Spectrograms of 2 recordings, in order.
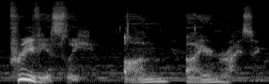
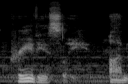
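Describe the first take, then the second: First: It is said in a dramatic anime-series announcer voice. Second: It is said in a plain, ordinary voice.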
